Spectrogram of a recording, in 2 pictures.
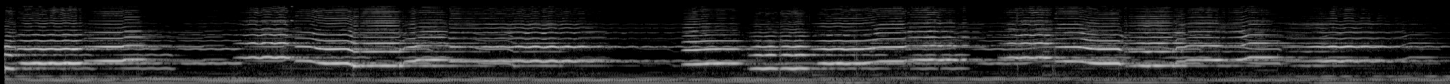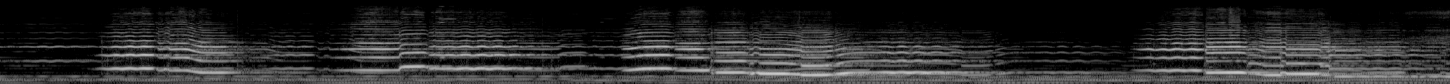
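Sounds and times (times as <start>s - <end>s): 
sweet instrumental music: 0.0s - 29.0s.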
